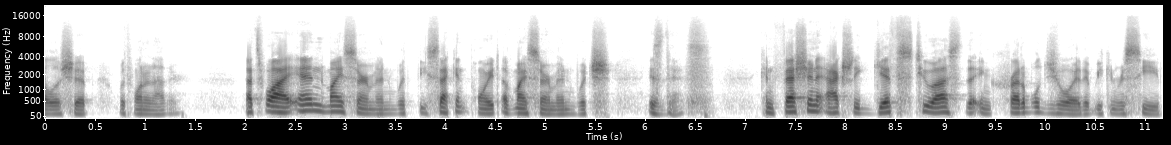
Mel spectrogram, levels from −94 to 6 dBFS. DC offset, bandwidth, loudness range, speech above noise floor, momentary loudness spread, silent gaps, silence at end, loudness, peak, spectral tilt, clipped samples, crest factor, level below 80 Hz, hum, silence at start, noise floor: under 0.1%; 13.5 kHz; 7 LU; 47 dB; 19 LU; none; 0.05 s; -30 LUFS; -8 dBFS; -5.5 dB/octave; under 0.1%; 24 dB; -78 dBFS; none; 0 s; -78 dBFS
